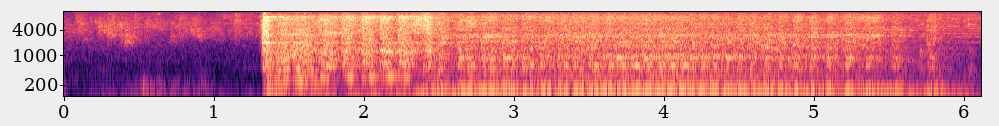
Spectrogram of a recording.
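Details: Volvo Penta 5.0 GXi marine engine cranks, catches and settles into a lumpy, uneven idle with a wavering low beat on first start after throttle position and MAP sensor replacement, injector pulse check and compression test; plugs had been dried and cleaned, rough running.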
